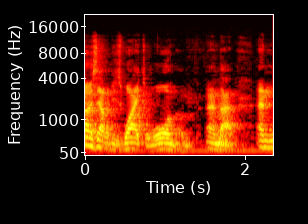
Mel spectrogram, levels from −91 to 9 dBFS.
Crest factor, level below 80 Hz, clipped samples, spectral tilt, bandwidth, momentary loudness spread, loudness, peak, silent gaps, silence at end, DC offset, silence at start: 16 dB; -60 dBFS; under 0.1%; -5 dB/octave; 13.5 kHz; 8 LU; -18 LUFS; 0 dBFS; none; 0 s; under 0.1%; 0 s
